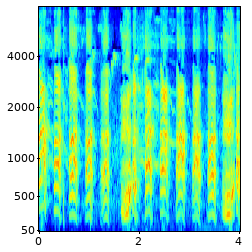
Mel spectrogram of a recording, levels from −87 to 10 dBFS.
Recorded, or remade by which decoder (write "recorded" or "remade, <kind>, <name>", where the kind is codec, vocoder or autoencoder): recorded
